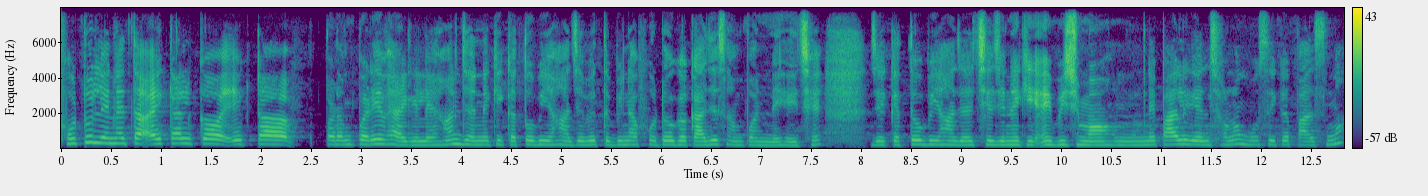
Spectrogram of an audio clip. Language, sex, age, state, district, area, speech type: Maithili, female, 18-30, Bihar, Darbhanga, rural, spontaneous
